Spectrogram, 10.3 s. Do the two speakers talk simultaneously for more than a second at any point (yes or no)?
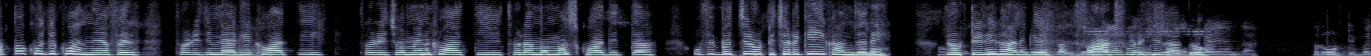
yes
